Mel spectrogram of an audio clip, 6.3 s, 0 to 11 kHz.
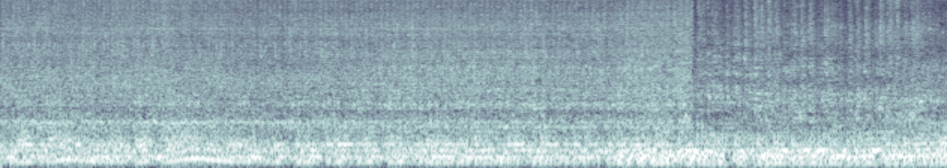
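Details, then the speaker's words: V8 running on a freshly bolted-on Holley 750 carburetor, after checking the floats and fuel leaks and tuning it. A steady, clean, even fast idle at about 1700–1800 rpm with no misses. Normal fast idle. "Alright, there she is. She's good to go. Tuned in. I got it out in about 1700, 1800,"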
